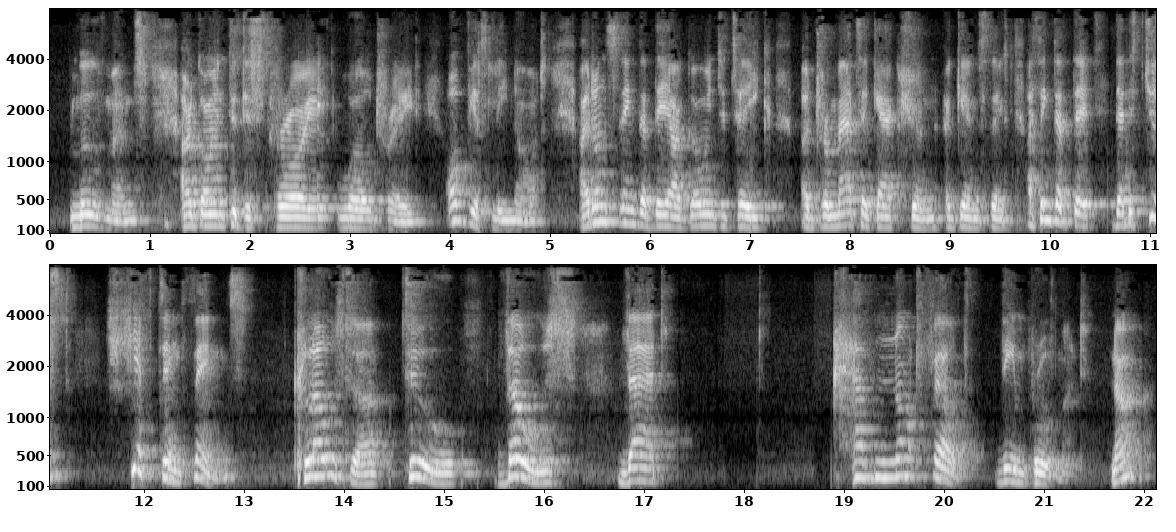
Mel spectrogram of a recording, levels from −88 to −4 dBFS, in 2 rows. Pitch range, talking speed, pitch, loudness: 130-210 Hz, 115 wpm, 150 Hz, -16 LUFS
